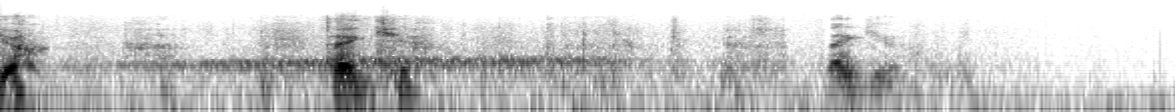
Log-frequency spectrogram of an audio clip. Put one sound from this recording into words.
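A man talks quietly.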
